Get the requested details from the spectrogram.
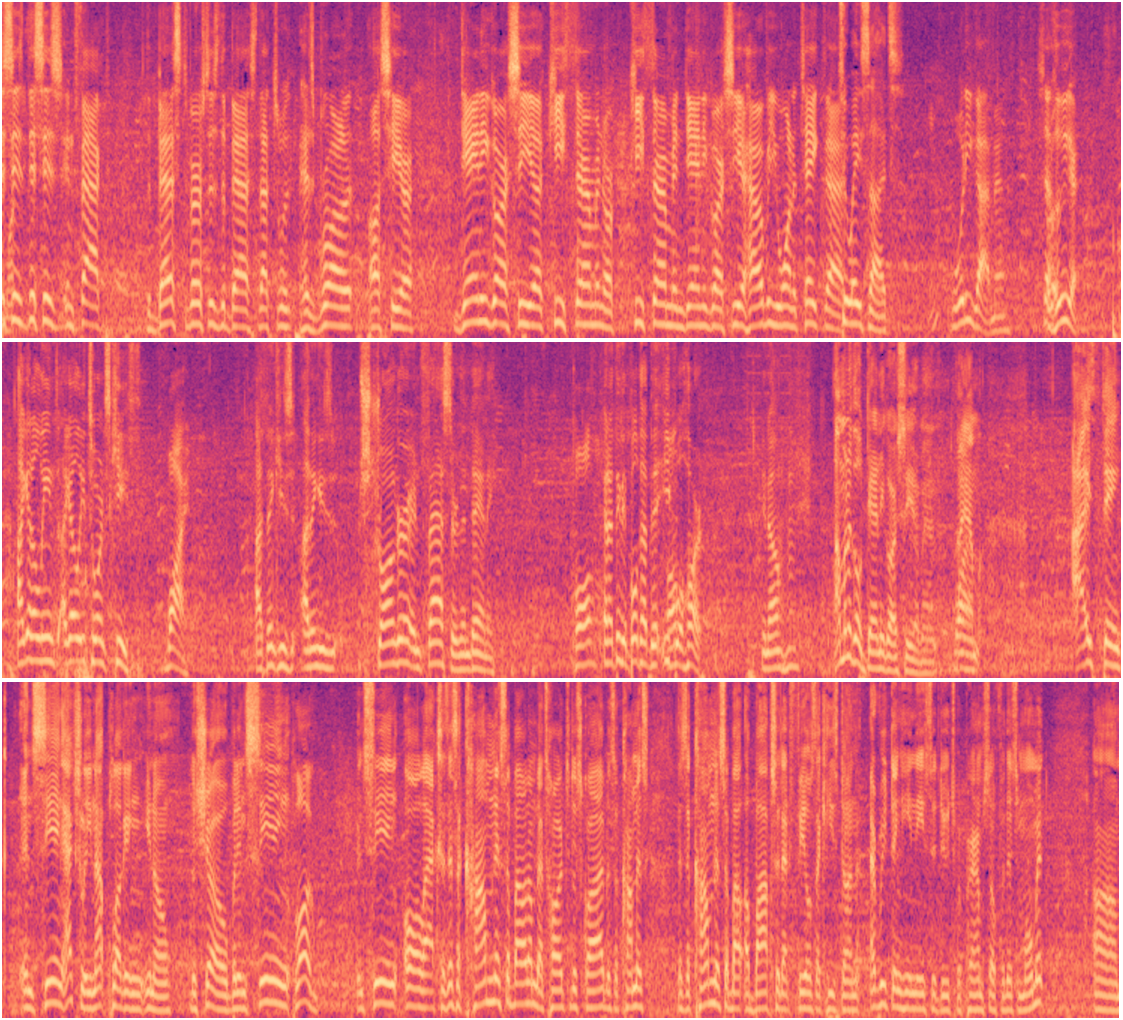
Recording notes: we are live at the …-… weigh in!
